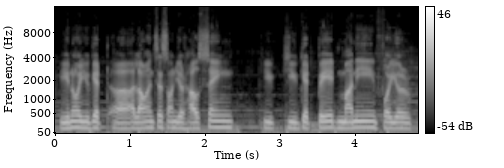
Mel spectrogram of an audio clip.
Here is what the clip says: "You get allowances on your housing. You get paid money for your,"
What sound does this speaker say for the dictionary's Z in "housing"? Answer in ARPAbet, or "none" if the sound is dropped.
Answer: S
